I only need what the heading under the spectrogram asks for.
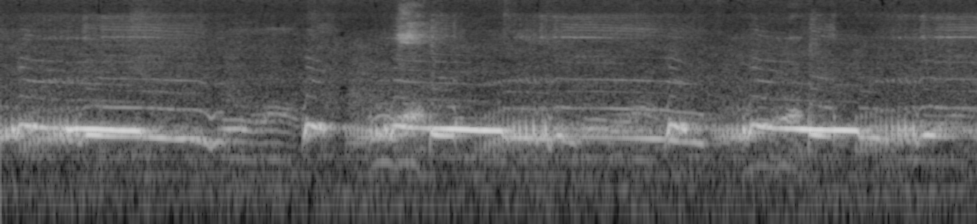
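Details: Spotted dove calling for luring and training use: deep, mellow coo phrases, each a sustained note that dips slightly at the end. There are about three phrases spaced a few seconds apart.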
